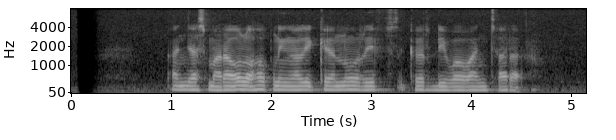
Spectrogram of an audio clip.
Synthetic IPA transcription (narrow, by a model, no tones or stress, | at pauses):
ʔaɲd͡ʒasmaɾaɔlɔɦɔk̚niŋalikɛnurifskɨrdiwawaɲt͡ʃaɾa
